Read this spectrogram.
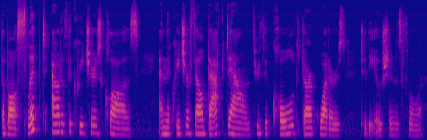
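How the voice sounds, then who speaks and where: Telling a poetic tale for a puppet show, a woman with a lowish voice keeps a measured, deliberate storytelling pace. Her phrases soften as they end.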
